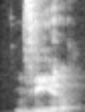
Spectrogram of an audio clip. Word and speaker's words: wir: On to the plurals, we have we, which is wir, and the W makes a V sound in German, so wir, we, wir sind.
